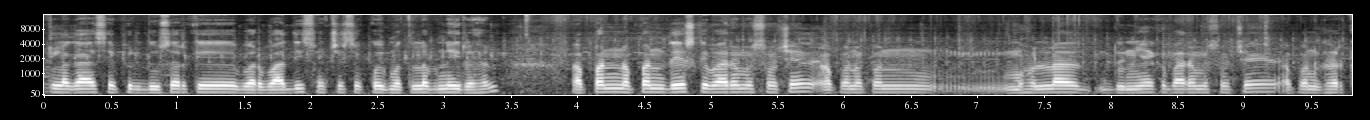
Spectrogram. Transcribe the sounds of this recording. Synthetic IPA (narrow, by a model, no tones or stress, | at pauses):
kləɡaesepʰɪɾd̪uːsəɾkebəɾbad̪isõːt͡ʃesekoːimət̪ləbnəĩɾəɦəl | əpənəpənd̪eːskebaːɾemẽsõːt͡ʃẽə̰pənəpən | məɦəlːad̪ʊnijakebaːɾemẽsõːt͡ʃẽə̰pənɡʱəɾk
